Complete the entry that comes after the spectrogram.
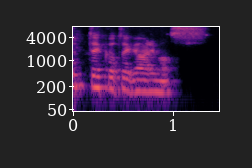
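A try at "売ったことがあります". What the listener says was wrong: But not utte, but utta.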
